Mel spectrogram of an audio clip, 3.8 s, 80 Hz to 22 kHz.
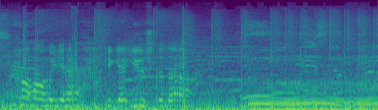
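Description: Honda CBF 1000 motorcycle engine pulling hard out of a bend, a loud close rising whine with steady revs, briefly easing and then climbing again through the gears under wind rush, with a rider talking over it.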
